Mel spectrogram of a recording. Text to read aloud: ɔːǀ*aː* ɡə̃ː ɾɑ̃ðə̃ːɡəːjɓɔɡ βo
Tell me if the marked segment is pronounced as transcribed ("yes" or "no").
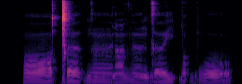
no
